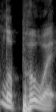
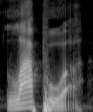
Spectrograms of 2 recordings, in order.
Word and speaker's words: Lapua: should hear people over the way Lao is pronounced it's not laua it's Lapua mhm and people will call each other you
